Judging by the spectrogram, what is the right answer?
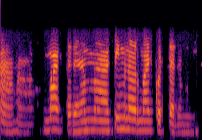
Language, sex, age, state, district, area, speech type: Kannada, female, 18-30, Karnataka, Gadag, urban, conversation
